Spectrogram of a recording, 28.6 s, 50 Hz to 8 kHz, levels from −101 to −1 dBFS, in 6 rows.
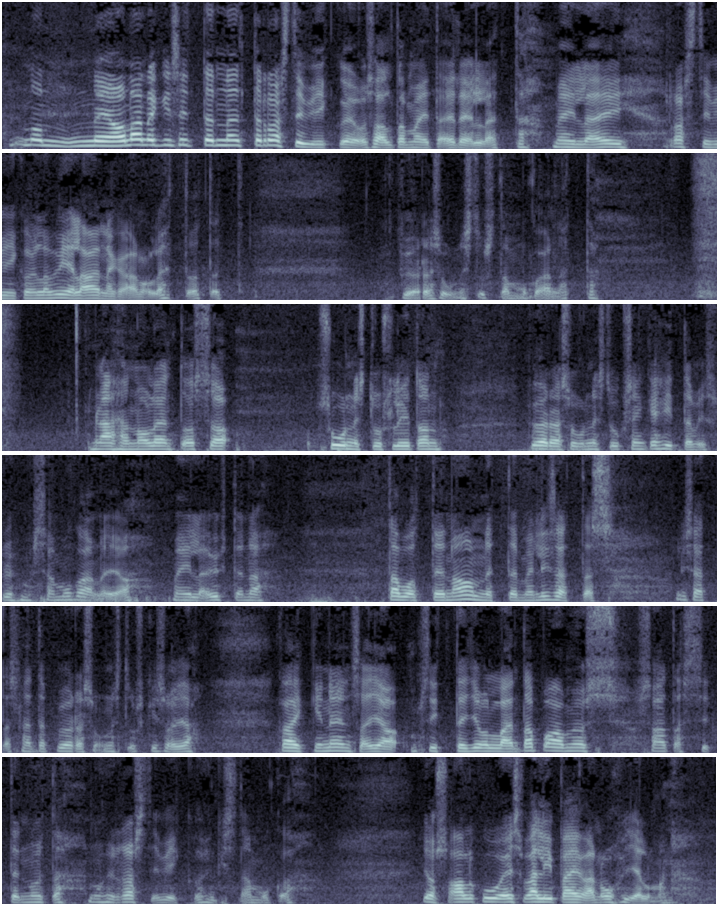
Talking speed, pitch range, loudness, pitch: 120 wpm, 165-195 Hz, -29 LUFS, 175 Hz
